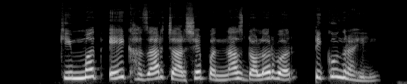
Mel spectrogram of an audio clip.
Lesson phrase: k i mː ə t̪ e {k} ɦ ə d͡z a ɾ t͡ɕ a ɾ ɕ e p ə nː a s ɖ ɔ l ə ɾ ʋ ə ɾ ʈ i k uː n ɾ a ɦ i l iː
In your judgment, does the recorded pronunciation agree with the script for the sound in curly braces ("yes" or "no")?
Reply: yes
